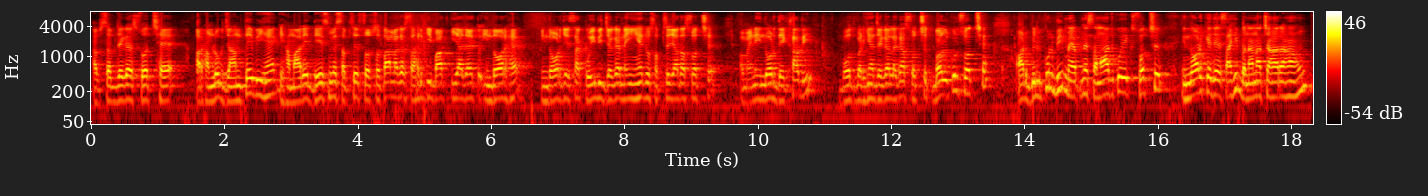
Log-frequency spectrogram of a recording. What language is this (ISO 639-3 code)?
hin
